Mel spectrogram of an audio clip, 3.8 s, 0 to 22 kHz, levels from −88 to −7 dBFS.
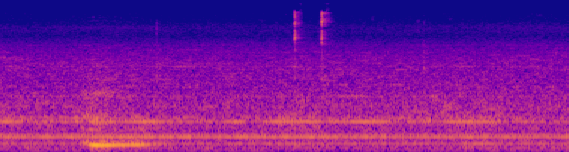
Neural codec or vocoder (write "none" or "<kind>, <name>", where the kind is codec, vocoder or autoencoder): none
